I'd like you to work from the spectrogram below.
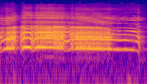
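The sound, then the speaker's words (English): A rooster crows once, loud, a bright cock-a-doodle-doo with a few short opening notes followed by a long sustained call that fades out at the end. “Did the chicken come first?”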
